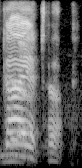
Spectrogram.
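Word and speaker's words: Skiatook: skye it took oh it's pronounced skyatook yeah sorry well i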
